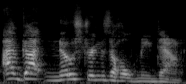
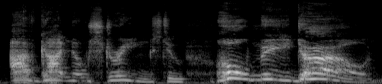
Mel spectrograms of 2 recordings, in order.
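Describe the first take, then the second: First: It is read in the speaker's normal voice. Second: It is read in a put-on character voice.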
